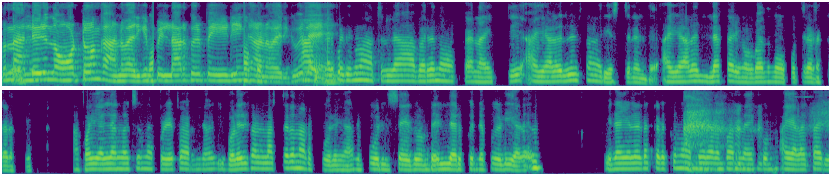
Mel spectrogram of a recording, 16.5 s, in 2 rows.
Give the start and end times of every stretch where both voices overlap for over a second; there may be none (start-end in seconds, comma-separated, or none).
none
